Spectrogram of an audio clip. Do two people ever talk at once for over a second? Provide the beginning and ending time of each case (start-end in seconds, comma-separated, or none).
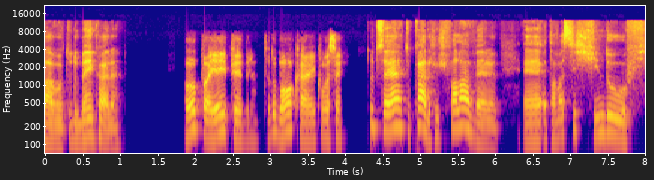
none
